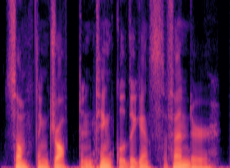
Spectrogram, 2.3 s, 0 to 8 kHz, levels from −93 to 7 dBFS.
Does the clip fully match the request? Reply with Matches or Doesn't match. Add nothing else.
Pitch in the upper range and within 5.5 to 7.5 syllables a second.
Doesn't match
